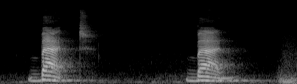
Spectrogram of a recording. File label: "Bat" "bad"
